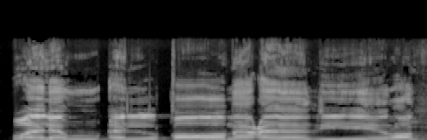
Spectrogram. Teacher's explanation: عین کے بعد الف مدہ ہونے کی وجہ سے عین کو ایک الف کے مقدار کھینچیں گے۔ ذال کو باریک کر کے پڑھنا ہے، نرم کر کے پڑھیں گے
